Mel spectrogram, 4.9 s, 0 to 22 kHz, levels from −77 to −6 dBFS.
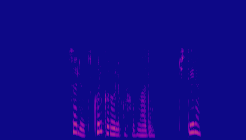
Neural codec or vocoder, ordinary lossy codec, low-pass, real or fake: none; none; 5.4 kHz; real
